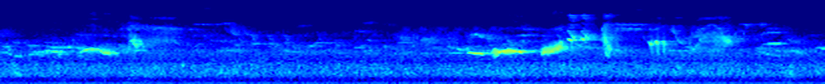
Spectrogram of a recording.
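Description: A dipper gives thin, high chirps and short twittering phrases, in two bursts, over the steady rush of running water.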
